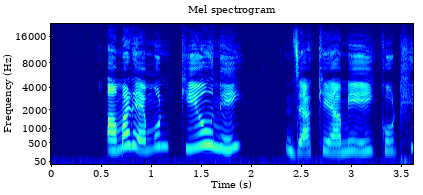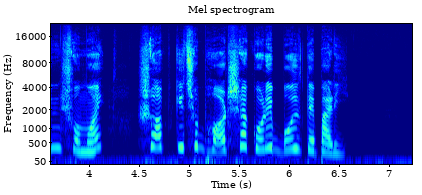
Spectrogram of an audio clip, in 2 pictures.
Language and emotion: Bengali, sad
